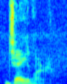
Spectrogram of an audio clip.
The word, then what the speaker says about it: gaoler: G-A-O-L-E-R. – Gaoler. – It's jailer. – It's what? – Jailer.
